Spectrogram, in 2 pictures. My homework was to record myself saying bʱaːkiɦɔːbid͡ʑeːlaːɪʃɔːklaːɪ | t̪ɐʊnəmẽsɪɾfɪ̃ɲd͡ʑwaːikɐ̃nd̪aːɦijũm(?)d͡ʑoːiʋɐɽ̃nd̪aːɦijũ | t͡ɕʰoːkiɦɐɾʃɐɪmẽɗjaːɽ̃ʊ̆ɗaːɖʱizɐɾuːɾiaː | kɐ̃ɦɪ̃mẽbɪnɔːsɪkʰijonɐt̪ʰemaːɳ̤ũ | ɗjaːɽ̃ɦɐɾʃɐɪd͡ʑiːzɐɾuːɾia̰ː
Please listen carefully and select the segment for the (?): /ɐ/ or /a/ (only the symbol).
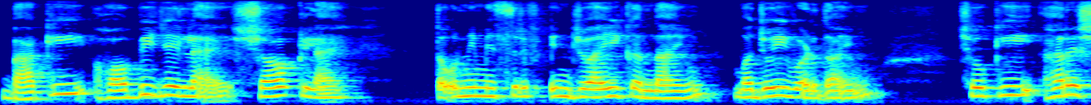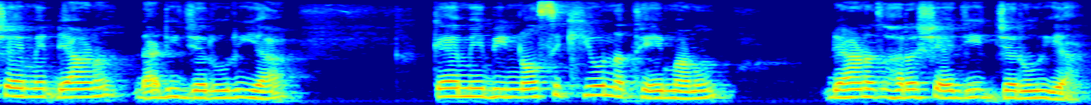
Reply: ɐ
